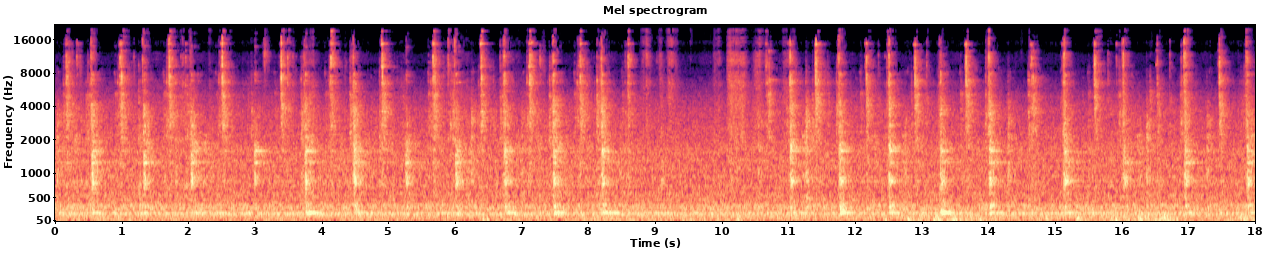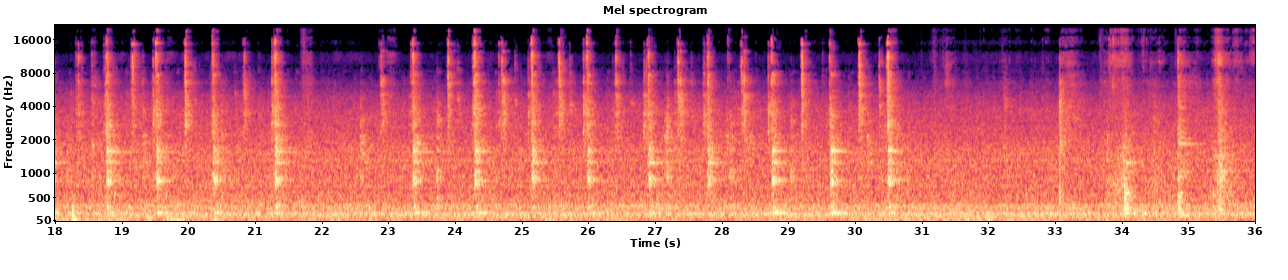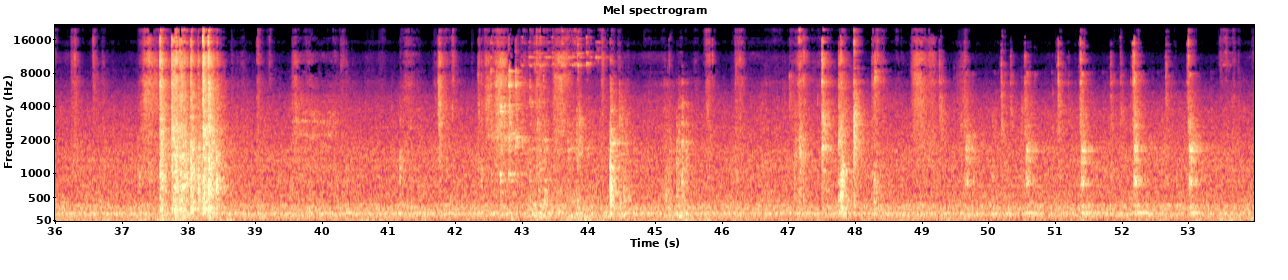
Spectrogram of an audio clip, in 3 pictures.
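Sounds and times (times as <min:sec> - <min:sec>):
steady low hum: 0:00.0 - 0:53.9
metal tools clinking and clanking: 0:42.4 - 0:44.6.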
